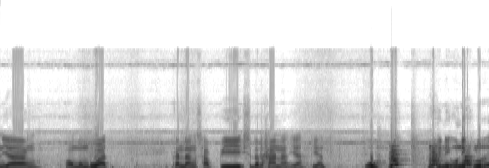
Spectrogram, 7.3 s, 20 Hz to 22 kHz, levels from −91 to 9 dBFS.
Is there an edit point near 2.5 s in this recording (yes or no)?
no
